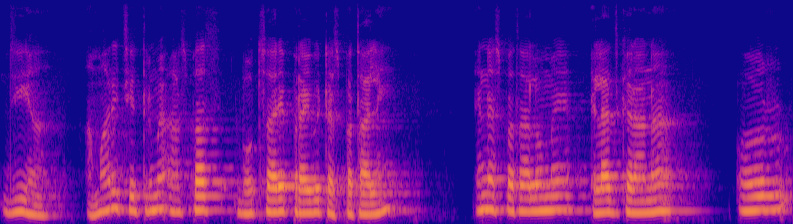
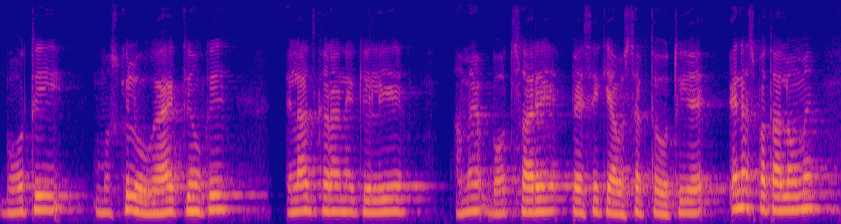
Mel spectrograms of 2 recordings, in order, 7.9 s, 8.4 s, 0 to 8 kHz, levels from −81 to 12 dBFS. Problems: none marked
